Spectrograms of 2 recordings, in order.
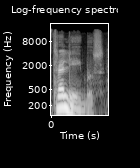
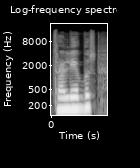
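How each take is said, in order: First: Троллейбус with a clear й, lower; full-style pronunciation. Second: Троллейбус with the й dropped, higher; casual elided pronunciation. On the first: Expert showing the announcer's full style, троллейбус with й sounded. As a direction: say троллейбус fully, keeping the й before "бус". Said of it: "Это полный стиль". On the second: Expert showing what an announcer never says, троллейбус with no й. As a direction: say троллейбус without the й sound, like "тралебус". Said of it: "никогда не скажет". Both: Shown as a demonstration.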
